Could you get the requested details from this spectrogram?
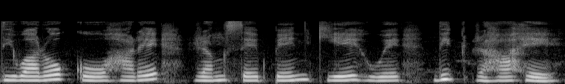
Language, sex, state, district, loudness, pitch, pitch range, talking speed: Hindi, female, Arunachal Pradesh, Papum Pare, -17 LUFS, 185 Hz, 180-195 Hz, 115 wpm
